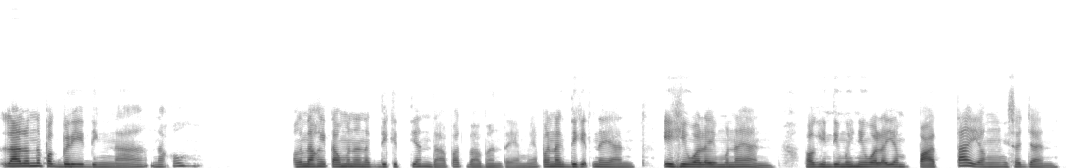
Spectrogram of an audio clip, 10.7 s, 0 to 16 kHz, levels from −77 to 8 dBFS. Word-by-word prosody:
Lalo 230 +1 +6
na 250 - +4
pag 230 -2 +1
breeding 180 -4 +2
na, 165 +4 -6
nako 230 +4 -9 1.0
pag 195 - 0
nakita 205 -1 +2
mo 205 - +1
na 205 - +1
nagdikit 195 0 -4
yan 205 -1 -3
dapat 175 +3 -6
babantayan 155 -4 -7
mo 165 - -7
yan 175 - -13
pag 200 - +1
nagdikit 200 -1 +2
na 200 -2 -2
yan 170 -2 -3 0.4
ihiwalay 195 -4 +5
mo 180 - -1
na 185 +1 0
yan, 165 -4 -4 0.5
pag 175 - +3
hindi 190 +1 +1
mo 195 - +2
hiniwalay 190 -2 +3 0.2
patay 185 +7 +2
ang 175 +1 -5
isa 175 0 -5
diyan. 165 -5 -4
190 Hz, 180 wpm, -22 LUFS, 175-205 Hz, 1.0 s, Lalo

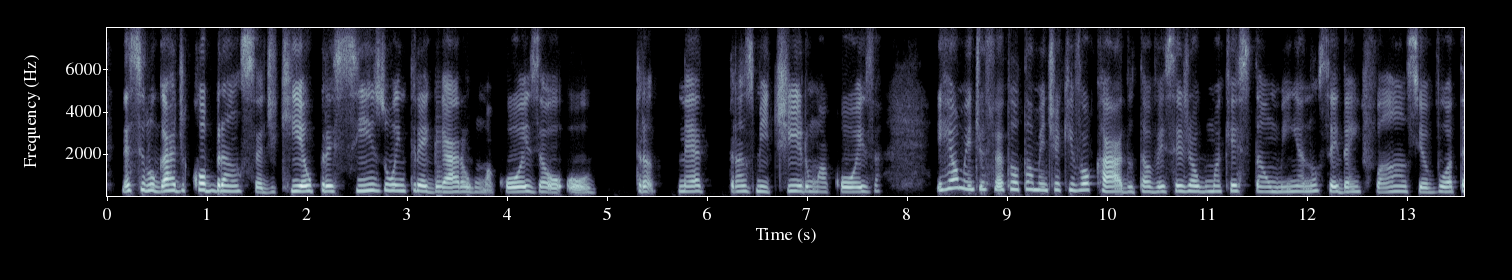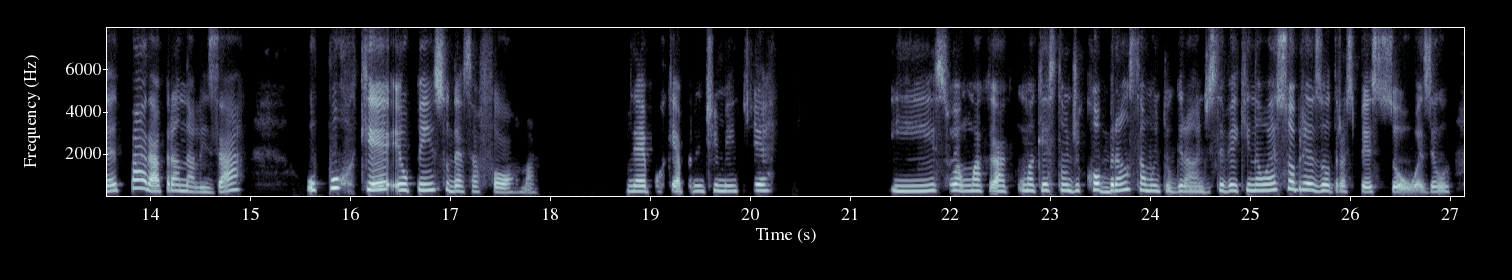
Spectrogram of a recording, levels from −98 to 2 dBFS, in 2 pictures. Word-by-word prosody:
nesse 270 +5 +1
lugar 280 -1 +5
de 280 - -8
cobrança 260 -7 +3
de 215 +3 -12
que 255 +3 +1
eu 250 +1 +10
preciso 270 +2 +1
entregar 245 -5 +2
alguma 220 -2 -6
coisa 225 +1 +2
ou - - +1
ou - - -2 0.4
tran - - -2 0.2
né, 245 +1 -2 0.3
transmitir 250 +1 -3
um 235 - -8 0.2
coisa, 225 +3 0 0.5
e - - -1
realmente 375 -2 0
isso 335 - -6
é - - +2
totalmente 325 -3 -1
equivocado, 295 -7 +1
talvez 235 +1 -3
seja 255 0 +1
alguma 245 +1 -2
questão 255 -3 -3
minha, 230 +2 -6
não 255 +2 -5
sei, 265 -3 +1
da 225 - -2
infância. 235 0 -6
Eu 205 - -5
vou 230 +3 -2
até 255 +5 0
parar 395 -2 +5
para 285 +1 -1
analisar 235 +3 -2 0.7
o - - +3
porquê 325 -2 +4
eu 300 +1 +5
penso 300 +3 0
dessa 245 -2 -4
forma, 205 -2 -3 0.9
né, 250 0 +2
porque - - -6
aparentemente 255 +1 -4
é 280 -1 +3 1.2
E 255 +1 -1
isso 280 +1 -1
é 290 - +5
uma 270 0 0 0.3
uma 280 -1 -1
questão 285 +1 0
de 275 +1 -4
cobrança 295 +3 +2
muito 265 -2 -3
grande, 235 -2 -4
você 280 - -1
vê 275 +1 +1
que 280 +2 -4
não 280 0 +2
é 305 +2 +2
sobre 340 -3 0
as 295 -4 +2
outras 275 -1 -1
pessoas, 475 +1 -2
eu 470 - -4
260 Hz, 150 wpm, -24 LUFS, 235-290 Hz, 1.2 s, eu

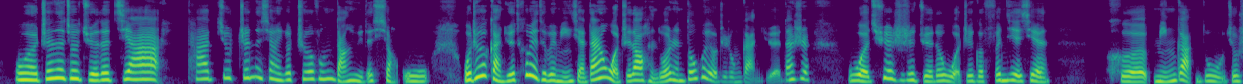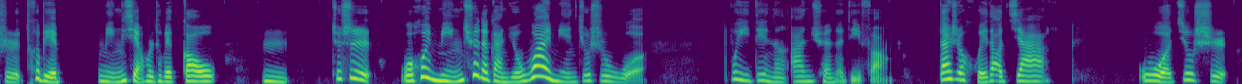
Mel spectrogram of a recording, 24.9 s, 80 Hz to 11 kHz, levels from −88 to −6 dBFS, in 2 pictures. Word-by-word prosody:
我 255 -1 +6
真 300 +7 +4
的 325 - +7
就 305 0 +4
觉 245 -3 +3
得 255 +1 +4
家， 275 +1 +3 0.2
它 290 +1 -2
就 320 +4 -6
真 330 +3 -4
的 345 - -2
像 300 -4 -2
一 - - -1
个 255 +2 -2
遮 285 +3 -2
风 290 0 -1
挡 230 - -1
雨 210 - -2
的 205 - -5
小 220 -4 -6
屋。 200 -1 -3 0.3
我 250 - +5
这 350 - +6
个 415 - +5
感 290 - +2
觉 225 +4 +2
特 440 - +1
别 400 - +6
特 255 - 0
别 230 -1 +1
明 200 -1 -2
显， 205 -4 -3
当 260 - +3
然 340 +2 +3
我 290 - +2
知 210 +4 -3
道 240 0 +5
很 200 -7 -8
多 195 +6 0
人 230 -3 -1
都 280 +5 0
会 350 - -3
有 - - -1
这 185 0 -16
种 180 -1 -14
感 - - -10
觉。 - - -11
但 250 - -2
是 280 -1 -6 0.4
我 220 -3 +3
确 300 - -1
实 235 -4 -9
是 245 +1 -2
觉 200 -2 -3
得 215 +2 -1
我 210 - -2
这 210 - -4
个 195 -1 -4
分 225 +4 -2
界 230 -3 +1
线， 200 -4 -2 0.5
和 185 -2 0
敏 200 +2 -1
感 250 0 +1
度 205 -5 -4
就 205 - -4
是 180 -5 -5
特 305 - -1
别 180 -7 +4 0.3
明 195 -1 -1
显， 235 - +1
或 205 - -1
者 - - -2
特 210 - -3
别 185 -1 +3
高。 200 0 +5 0.5
嗯， 190 -4 -2 0.4
就 300 - -2
是 285 -6 +2 0.3
我 220 0 +4
会 365 +6 +4
明 225 -3 +5
确 440 - +3
地 290 - +3
感 215 -7 -2
觉 175 - -2
外 345 - +5
面 185 -7 -1
就 220 +5 -5
是 210 - -9
我 180 -5 -6 0.8
不 280 - -6
一 245 -4 -1
定 230 0 -5
能 175 -2 -7
安 195 +3 -6
全 185 -4 -8
的 - - -9
地 - - -6
方， - - -7 0.5
但 275 +2 +5
是 260 -3 +1
回 175 -7 -2
到 220 0 -1
家， 200 0 -2 0.9
我 205 -7 +3
就 250 +9 -3
是 205 -3 -5
225 Hz, 260 characters per minute, -22 LUFS, 195-270 Hz, 0.9 s, 的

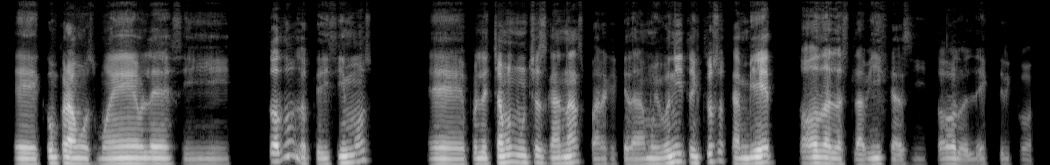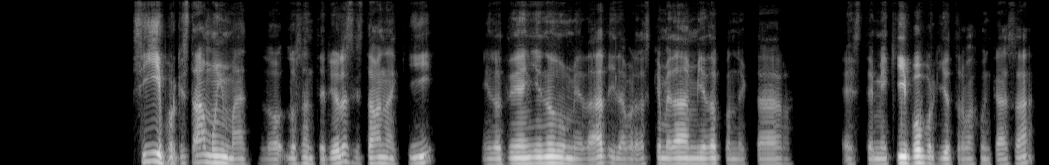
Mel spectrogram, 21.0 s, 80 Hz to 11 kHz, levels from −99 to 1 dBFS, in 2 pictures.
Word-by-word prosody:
eh, 105 -1 +1
compramos 115 -3 +3
muebles. 110 0 +2
Y, 105 0 -13 0.3
todo 245 +12 +1
lo 235 - -5
que 110 - -8
hicimos, 140 - -1 0.5
eh, 105 -1 -1
pues 110 - -3
le 110 - +2
echamos 130 +5 +3
muchas 135 -2 -3
ganas, 125 +6 -1
para 105 -6 -12
que 105 - -23
quedara 105 +1 -8
muy 110 0 -2
bonito. 135 +5 0
Incluso 155 +7 -5
cambié 125 +1 +3 0.3
todas 120 0 +2
las 105 -2 -5
clavijas 100 -1 -7
y 100 0 -29
todo 110 +1 -4
lo 105 - -9
eléctrico. 100 0 -19 1.5
Sí, 150 0 +3
porque 125 0 -7
estaba 145 +3 -3
muy 130 -2 +5
mal. 105 -3 -1
Lo 100 0 -12
los 110 +1 -9
anteriores 120 +5 -3
que 120 - -19
estaban 115 +2 -3
aquí, 115 +4 -3 0.5
y 100 - -19
lo 105 0 -4
tenían 115 +1 +3
lleno 120 +1 +6
de 120 - +5
humedad, 105 +3 -3
y 120 - -10
la 105 -1 -9
verdad 105 -1 -12
es - - -25
que 115 - -8
me 110 - -1
daba 110 0 +2
miedo 110 +1 -1
conectar, 105 0 -12 0.5
este, 105 0 -13
mi 105 0 -3
equipo, 125 +3 +8
porque 115 -2 -7
yo 110 - -2
trabajo 105 0 -14
en 105 - -12
casa. 110 +6 -8
110 Hz, 175 wpm, -25 LUFS, 105-125 Hz, 1.5 s, equipo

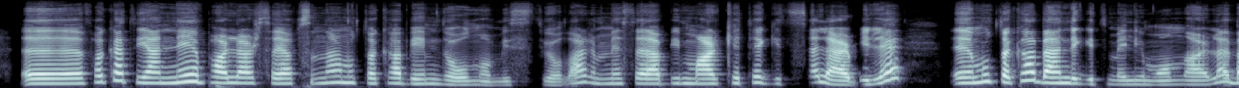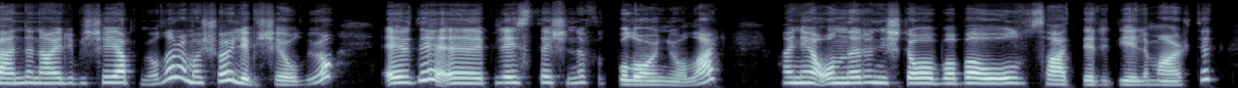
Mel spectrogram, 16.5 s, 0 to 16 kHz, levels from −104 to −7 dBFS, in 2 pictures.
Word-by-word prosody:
E 195 - +2
ee, 200 +1 +6
fakat, 305 +3 +1
yani, 225 0 +3
ne 255 - +3
yaparlarsa 225 -5 +3
yapsınlar 210 +3 -1
mutlaka 215 -3 -2
benim 195 -1 -5
de - - -6
olmamı 150 -2 -5
istiyorlar. 145 - -7
Mesela, 200 -1 +1
bir 210 0 -9
markete 205 +3 +3
gitseler 195 -4 +2
bile, 330 - +2 0.4
eee, 225 +1 +4
mutlaka 285 +5 +3
ben 225 -1 +7
de - - +4
gitmeliyim 170 -4 -10
onlarla. 160 +3 -2
Benden 220 +1 0
ayrı 215 0 -1
bir 215 - -18
şey 240 +3 -6
yapmıyorlar 240 - -1
ama 235 - -3
şöyle 290 - 0
bir - - -17
şey 165 - -6
oluyor, 155 - -4 0.3
evde, 245 +9 +1
eee, 215 - +2
PlayStation'la 235 +1 -5
futbol 200 -6 -7
oynuyorlar. 155 - -1 0.4
Hani, 230 -1 0
onların, 230 +3 -1
işte, 225 -2 -2
o 215 -1 +1
baba 210 +1 +2
oğul 205 +2 +1
saatleri 170 -6 -3
diyelim 155 -1 -6
artık, 155 - -4
215 Hz, 170 wpm, -24 LUFS, 185-235 Hz, 0.4 s, ben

